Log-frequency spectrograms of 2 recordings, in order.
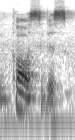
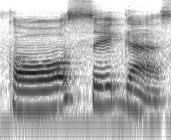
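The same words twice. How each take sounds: First: Said in the usual way. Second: "Cócegas" very slow, split into có-ce-gas; syllable by syllable. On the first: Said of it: "Quantas sílabas tem cócegas?". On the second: Shown as a demonstration. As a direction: stretch each syllable of "Cócegas" loudly and evenly. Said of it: "Tem quantas sílabas?". ("Cócegas" bem devagar, separando có-ce-gas)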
